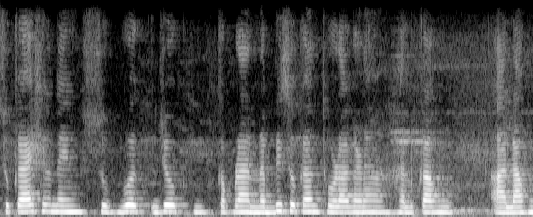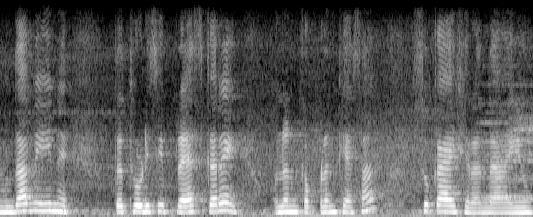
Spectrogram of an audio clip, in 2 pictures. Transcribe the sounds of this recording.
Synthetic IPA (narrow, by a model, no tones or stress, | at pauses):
sʊkaːɪʃɾə̃nd̪aːɦjũsʊbd͡ʒoːkɐpɽ̃anɐbisʊkənt̪ʰoːɽaɡʱɐɽ̃aɦɐlkaɦ | aːlaɦũːn̆d̪abiɪnɪ̆ | t̪ɐt̪ʰoːɽisipɾɛːskɐɾe | ʊn̤ənɪ̆kɐpɽənɪ̆kʰeːɐsã | sʊkaːeʃɾə̃ːn̆d̪aːɦijũː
